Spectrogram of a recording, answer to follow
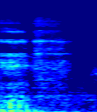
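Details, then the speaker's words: Dog sleeping nearby snores: a brief, rough, snort-like breath against quiet room noise. "так меня собака здесь рядом храпит наверно Слышите Это не я соплю"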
